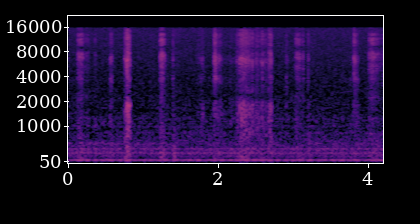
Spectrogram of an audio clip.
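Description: A gold metal fountain pen nib, held in the fingers, writes Korean in purple ink on a thin, flat, solid sheet of lined white paper. Soft, bright scratching strokes come in short bursts over a steady low hum.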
